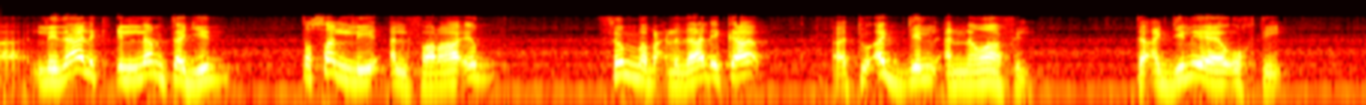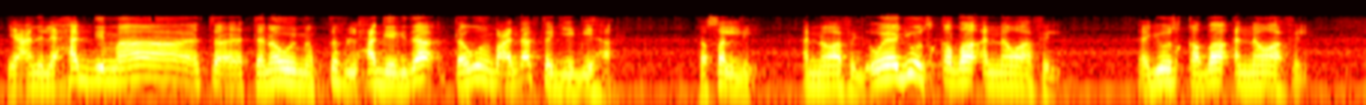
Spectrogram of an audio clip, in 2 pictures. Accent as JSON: {"language": "Arabic", "country": "Sudan", "said": "دي عندنا في السودان بعيده ما يمكن اصلا يعني"}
